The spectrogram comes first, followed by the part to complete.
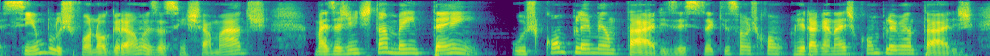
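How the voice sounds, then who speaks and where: A man's voice: fairly high pitch, fairly bright tone. A man teaching a beginner language lesson over slides, often adding "né?" and sounding out syllables one by one. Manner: fills pauses with "né?", spells out syllables slowly. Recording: dull lo-fi audio.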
